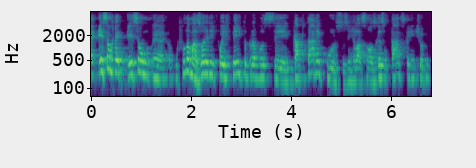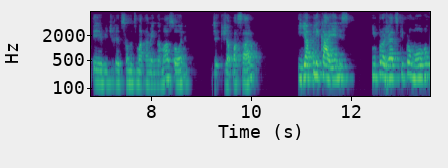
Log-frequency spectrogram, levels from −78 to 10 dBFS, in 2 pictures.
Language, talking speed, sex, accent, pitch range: Portuguese, 185 wpm, male, Brazilian, 155-195 Hz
